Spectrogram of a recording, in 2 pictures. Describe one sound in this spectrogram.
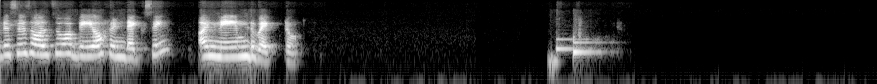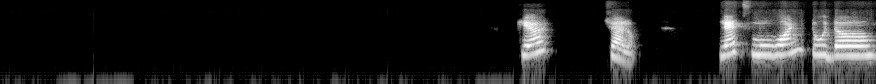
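A young woman speaks calmly through an online call, pausing often.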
